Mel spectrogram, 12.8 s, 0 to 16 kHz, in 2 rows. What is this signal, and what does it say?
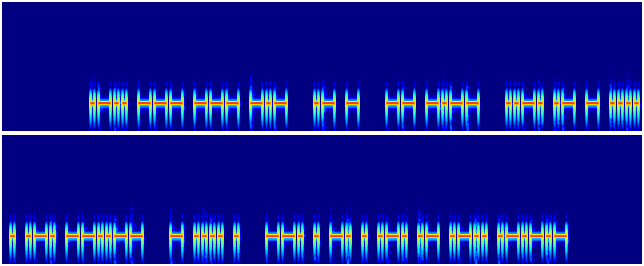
Morse code, heard as a keyed tone, about 30 wpm, 700 Hz. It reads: LOOK AT MY FATHER, THE GENERAL.
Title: Sentences from Top 1000 Words - Review Part 3 - 30wpm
